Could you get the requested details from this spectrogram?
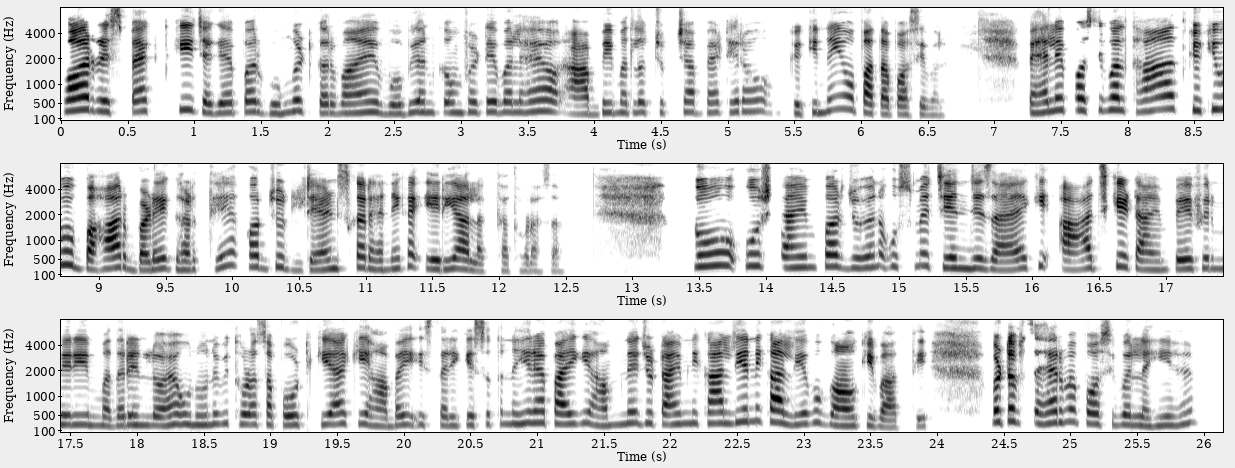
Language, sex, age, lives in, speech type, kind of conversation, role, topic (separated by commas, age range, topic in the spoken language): Hindi, female, 30-34, India, conversation, podcast, guest, Kaise aap modern zindagi aur purani paramparaon ke beech santulan banaye rakhte hain?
